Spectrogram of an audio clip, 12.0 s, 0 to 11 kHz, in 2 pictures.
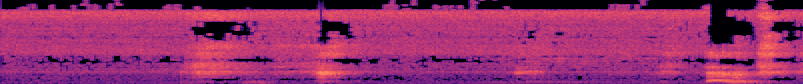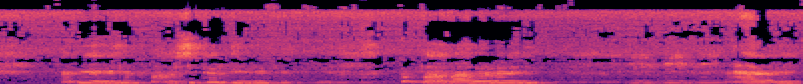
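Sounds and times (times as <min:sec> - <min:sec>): steady hiss: 0:00.0 - 0:12.0
man breathing heavily: 0:04.9 - 0:06.4.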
